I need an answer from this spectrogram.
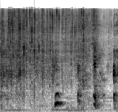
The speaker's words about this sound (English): All right, I'm just crunching the Rios bag in front of the mic.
